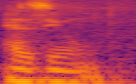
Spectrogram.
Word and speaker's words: assume: কোনো ওয়ার্ডের উচ্চারণ শেষে SUME থাকলে তাহলে সেই ওয়ার্ডটির উচ্চারণ লাস্টে জিউম হবে, ঠিক আছে। যেমন ASSUME, অ্যাজিউম, মনে করা, ঠিক আছে।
